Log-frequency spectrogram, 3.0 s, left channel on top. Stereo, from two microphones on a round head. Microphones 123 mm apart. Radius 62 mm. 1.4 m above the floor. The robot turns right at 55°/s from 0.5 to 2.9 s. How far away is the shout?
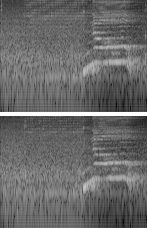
About 1.5 m.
